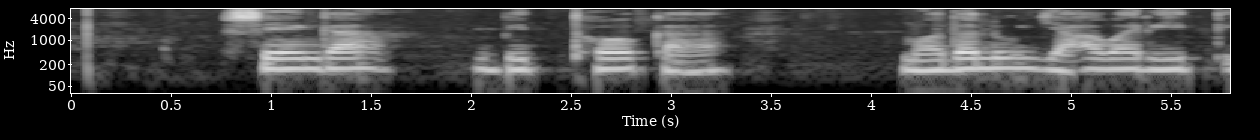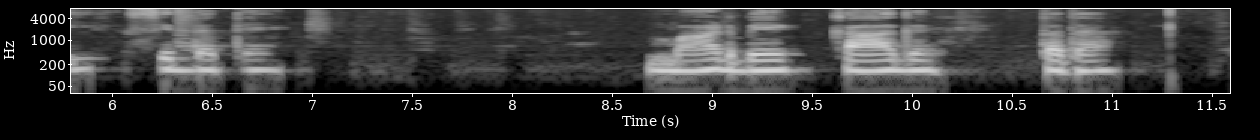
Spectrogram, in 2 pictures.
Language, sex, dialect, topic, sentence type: Kannada, male, Northeastern, agriculture, question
